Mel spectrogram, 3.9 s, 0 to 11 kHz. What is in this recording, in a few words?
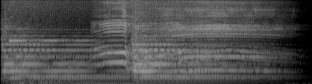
Plague; Sid Meier's Civilization 4 Complete; Beyond the Sword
